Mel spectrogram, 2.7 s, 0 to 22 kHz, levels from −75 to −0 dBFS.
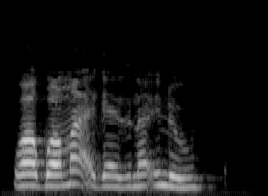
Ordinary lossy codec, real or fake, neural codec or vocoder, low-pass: MP3, 32 kbps; real; none; 10.8 kHz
